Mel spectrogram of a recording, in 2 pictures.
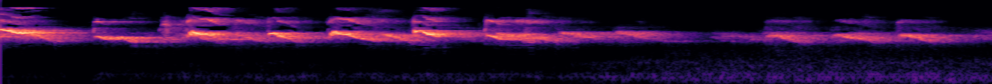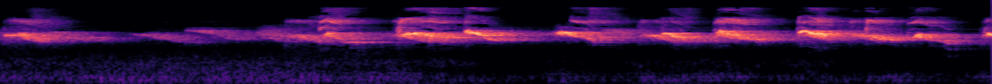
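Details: Sustained high, rapid twittering song of a white-eye in warm, very humid weather, notes tumbling quickly one after another, with a soft background rumble in the middle.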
